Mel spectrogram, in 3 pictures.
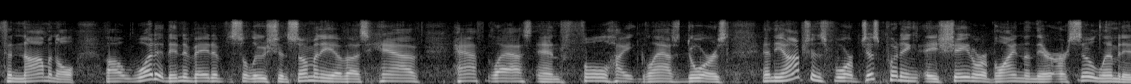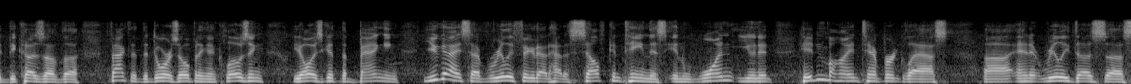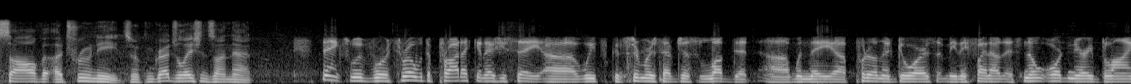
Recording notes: This is a live broadcast from the National Hardware Show in las Vegas, Nevada.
